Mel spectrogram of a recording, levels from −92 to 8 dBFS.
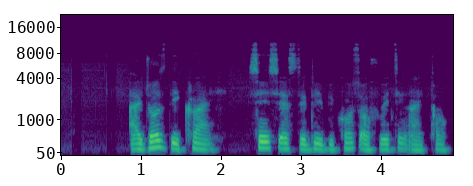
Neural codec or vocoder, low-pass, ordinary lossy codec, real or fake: none; none; none; real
